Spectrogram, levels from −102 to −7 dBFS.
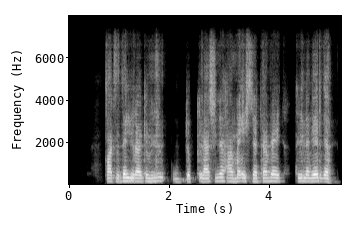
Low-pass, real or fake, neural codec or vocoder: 7.2 kHz; fake; codec, 24 kHz, 1 kbps, SNAC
